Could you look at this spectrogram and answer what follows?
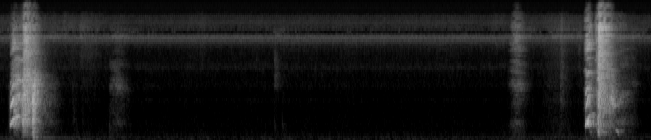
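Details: Two loud sneezes about eleven seconds apart, with quiet between them, in a small room; the person was just messing about sneezing.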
